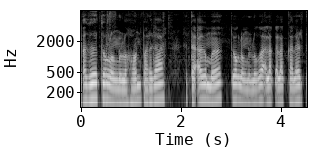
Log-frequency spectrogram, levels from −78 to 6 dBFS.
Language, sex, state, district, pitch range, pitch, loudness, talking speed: Wancho, male, Arunachal Pradesh, Longding, 120-140 Hz, 130 Hz, -17 LUFS, 185 wpm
